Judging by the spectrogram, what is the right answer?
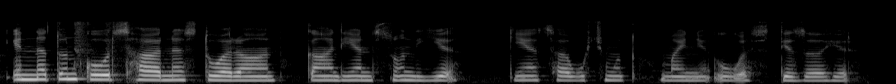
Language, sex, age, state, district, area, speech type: Kashmiri, female, 18-30, Jammu and Kashmir, Kulgam, rural, read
